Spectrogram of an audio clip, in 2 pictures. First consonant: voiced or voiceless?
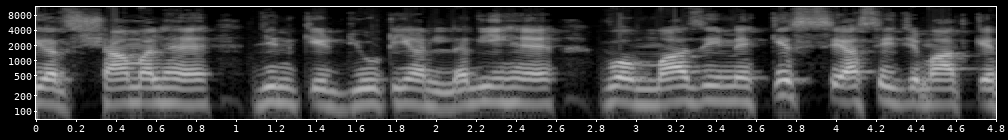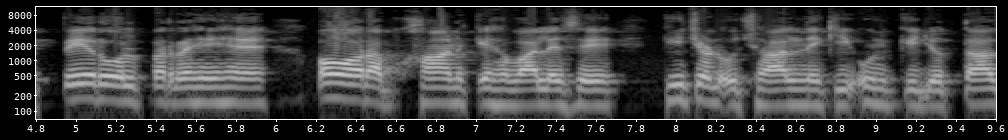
voiced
